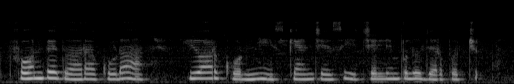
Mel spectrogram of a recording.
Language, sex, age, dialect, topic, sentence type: Telugu, female, 56-60, Central/Coastal, banking, statement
